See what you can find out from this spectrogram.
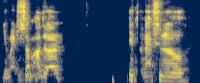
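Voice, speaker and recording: Bright-voiced man asking questions. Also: on the low side, completely flat delivery, moderate pace, rough recording. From Netherlands. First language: Dutch. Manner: inquisitive, searching for words. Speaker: guest co-host. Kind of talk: casual interview questions.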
